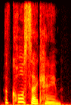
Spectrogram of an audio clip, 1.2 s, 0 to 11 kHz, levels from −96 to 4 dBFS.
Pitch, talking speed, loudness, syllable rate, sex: 215 Hz, 205 wpm, -20 LUFS, 5.4 syllables/s, female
